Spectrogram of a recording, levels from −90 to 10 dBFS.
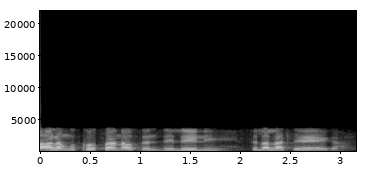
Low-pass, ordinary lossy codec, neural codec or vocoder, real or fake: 3.6 kHz; none; none; real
